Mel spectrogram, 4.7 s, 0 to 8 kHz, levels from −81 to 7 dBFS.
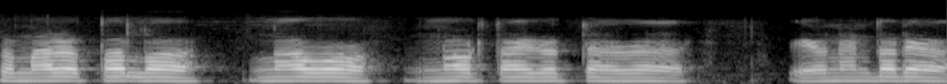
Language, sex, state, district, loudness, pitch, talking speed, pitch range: Kannada, male, Karnataka, Bellary, -17 LUFS, 135 Hz, 100 wpm, 130-140 Hz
